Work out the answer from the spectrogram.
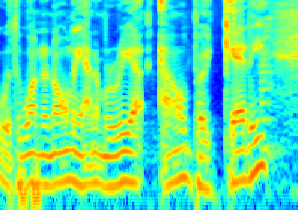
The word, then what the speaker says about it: Alberghetti: at patrio theater with one and only Anamaria Albert Getty pronounce that so perfectly it really said it good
